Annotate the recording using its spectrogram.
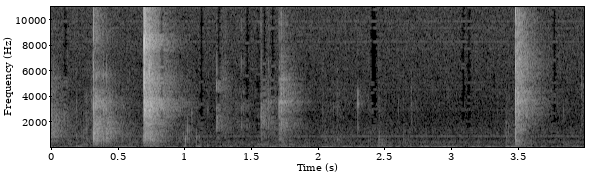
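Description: A few soft clicks and brief rustles of a USB Type-C stick being handled and pushed into a Chromebook's port, most of them in the first second and one more near the end.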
